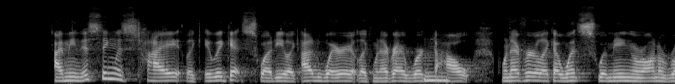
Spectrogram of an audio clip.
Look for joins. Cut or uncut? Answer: uncut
